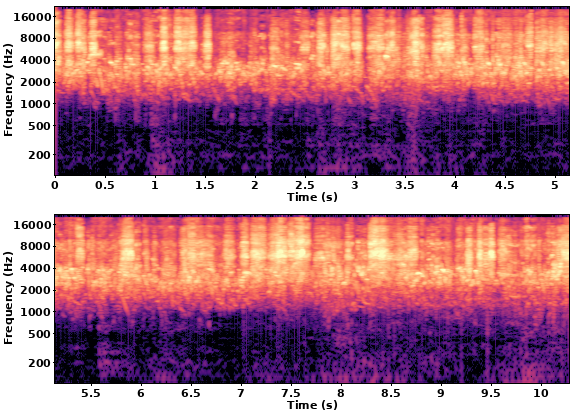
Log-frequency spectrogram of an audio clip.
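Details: Budgerigars of an Australian budgie colony in an aviary, steady high-pitched chatter of squeaks, chirps and rasping twitters from many birds, without pause.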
